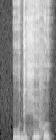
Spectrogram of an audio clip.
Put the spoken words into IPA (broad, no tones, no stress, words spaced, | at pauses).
ubʲɛ çefə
